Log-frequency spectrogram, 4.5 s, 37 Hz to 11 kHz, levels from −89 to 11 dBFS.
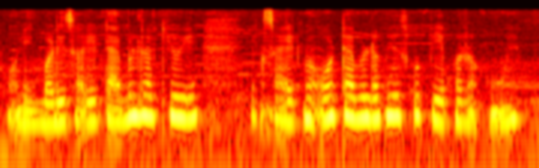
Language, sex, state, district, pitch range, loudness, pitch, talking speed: Hindi, female, Madhya Pradesh, Bhopal, 190-215 Hz, -14 LUFS, 210 Hz, 225 wpm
